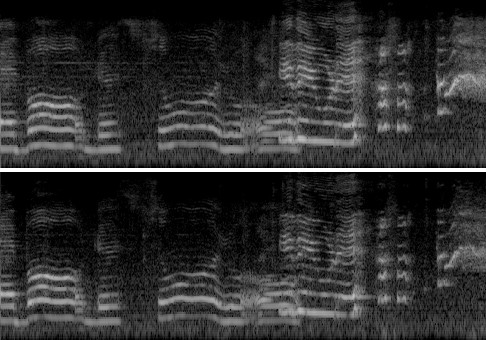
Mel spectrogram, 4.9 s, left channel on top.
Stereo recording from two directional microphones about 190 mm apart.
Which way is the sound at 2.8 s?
10° left (ahead or behind).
